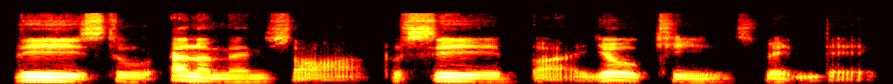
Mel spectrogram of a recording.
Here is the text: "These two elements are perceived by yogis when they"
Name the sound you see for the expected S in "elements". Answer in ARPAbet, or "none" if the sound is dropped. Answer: S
